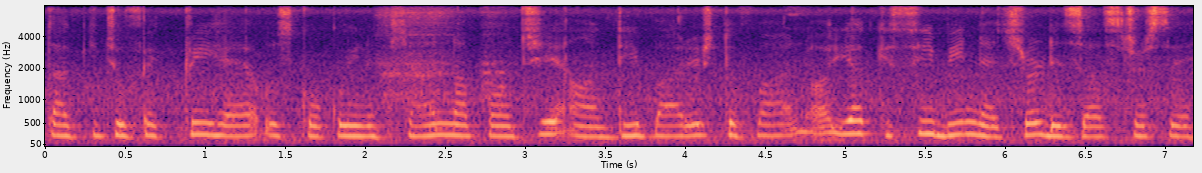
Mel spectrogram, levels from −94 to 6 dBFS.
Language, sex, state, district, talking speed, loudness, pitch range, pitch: Hindi, male, Rajasthan, Bikaner, 165 wpm, -17 LUFS, 220-245 Hz, 230 Hz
